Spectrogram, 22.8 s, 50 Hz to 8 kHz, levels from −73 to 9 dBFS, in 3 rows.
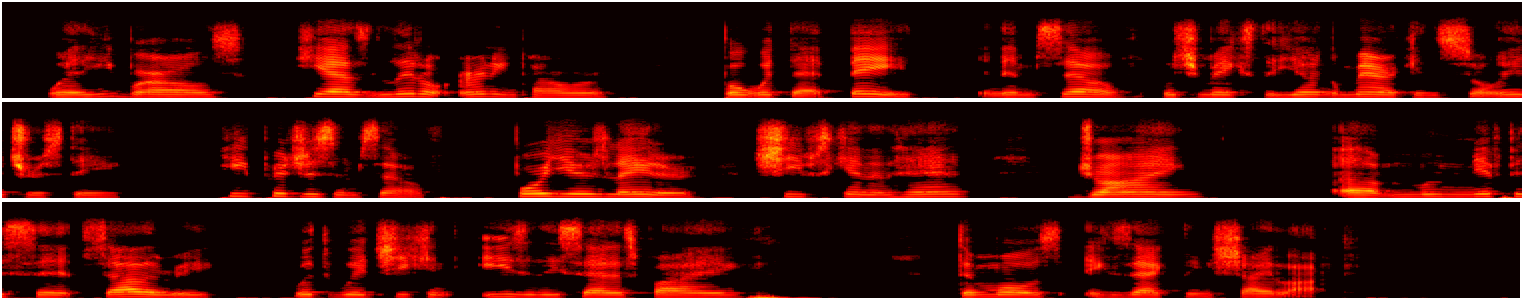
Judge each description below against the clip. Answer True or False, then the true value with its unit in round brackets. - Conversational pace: False (115 wpm)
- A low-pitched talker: False (185 Hz)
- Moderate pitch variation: False (1.9 semitones)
